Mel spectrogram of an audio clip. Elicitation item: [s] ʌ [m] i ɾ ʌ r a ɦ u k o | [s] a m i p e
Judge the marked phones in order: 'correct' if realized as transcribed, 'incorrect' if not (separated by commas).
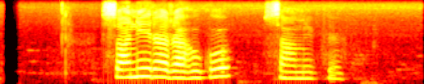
correct, incorrect, correct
